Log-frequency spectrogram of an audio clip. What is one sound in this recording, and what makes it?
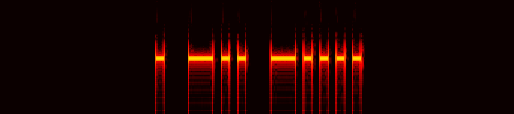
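A Morse code tone beeps in quick short and long bursts.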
